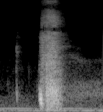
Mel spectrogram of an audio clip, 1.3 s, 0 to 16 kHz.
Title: Mercilessly teasing sneezes (2/4)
